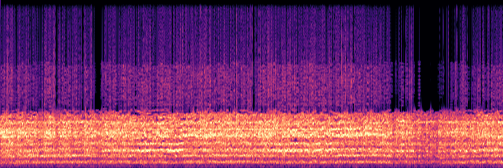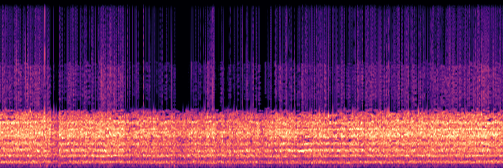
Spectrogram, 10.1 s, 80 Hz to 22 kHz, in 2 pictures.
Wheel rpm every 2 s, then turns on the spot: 210, 220, 220, 220, 230.
none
